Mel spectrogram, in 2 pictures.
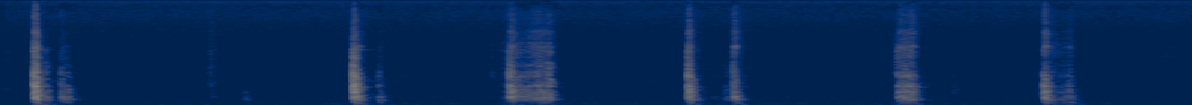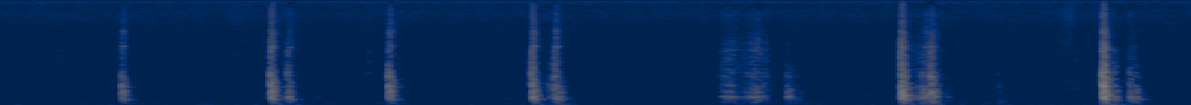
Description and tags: Setting Coffee Cup Down
A cup being set down.
set, down, cup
